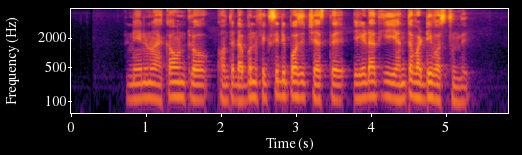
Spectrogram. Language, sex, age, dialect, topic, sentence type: Telugu, male, 18-24, Utterandhra, banking, question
